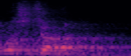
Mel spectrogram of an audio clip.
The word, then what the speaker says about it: western: Like in western, we stress west, right, west and not turn.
